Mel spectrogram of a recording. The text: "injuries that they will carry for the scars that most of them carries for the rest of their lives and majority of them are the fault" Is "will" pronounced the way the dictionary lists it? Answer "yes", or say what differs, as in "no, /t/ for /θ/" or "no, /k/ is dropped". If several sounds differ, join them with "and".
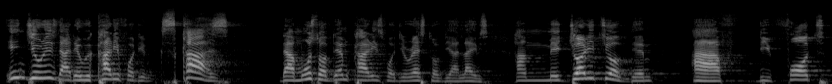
yes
